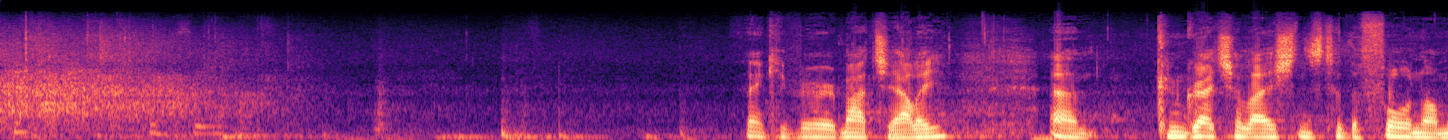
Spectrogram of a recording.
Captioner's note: applause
